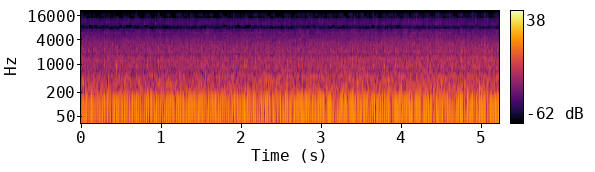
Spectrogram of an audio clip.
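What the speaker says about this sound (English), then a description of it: "6-cylinder diesel, 120-25 horse tractor right here" A 6-cylinder diesel tractor of about 120 horsepower idles at a parade, producing a steady, close, low rumbling drone that holds even for the whole stretch with no pauses.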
